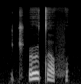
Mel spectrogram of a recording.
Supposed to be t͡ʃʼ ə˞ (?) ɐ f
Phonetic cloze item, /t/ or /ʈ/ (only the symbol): t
